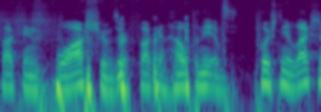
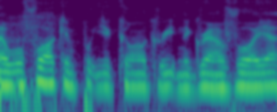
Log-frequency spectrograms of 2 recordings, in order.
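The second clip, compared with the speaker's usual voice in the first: put-on New York accent, construction-worker style. Describing a bunch of guys with accents, in a put-on New York accent. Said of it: "get New York accents".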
